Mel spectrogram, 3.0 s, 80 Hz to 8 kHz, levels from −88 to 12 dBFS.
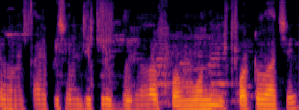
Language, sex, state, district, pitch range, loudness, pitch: Bengali, male, West Bengal, Dakshin Dinajpur, 120-125 Hz, -21 LUFS, 125 Hz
